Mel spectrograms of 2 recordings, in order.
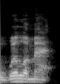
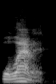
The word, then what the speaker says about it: Willamette: And you see so many people call it the Willamette. Why do they call it the Willamette? Because it's spelled with 2 L's and 2 T's.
